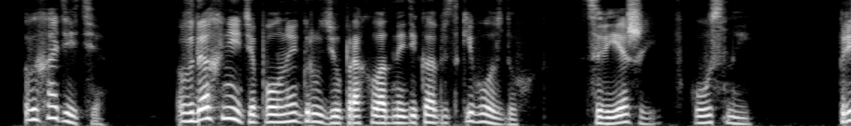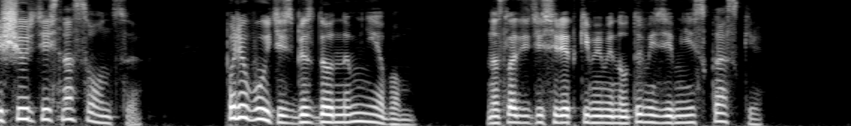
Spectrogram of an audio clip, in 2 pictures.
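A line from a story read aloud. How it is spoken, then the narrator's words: Playful, teasing laughter. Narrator (Russian): Лучи звали играть, лучи дразнились, лучи смеялись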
